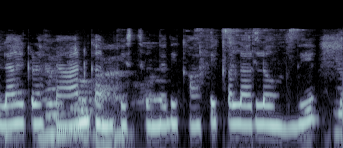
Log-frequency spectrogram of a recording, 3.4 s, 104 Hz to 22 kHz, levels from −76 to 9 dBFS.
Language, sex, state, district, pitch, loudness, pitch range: Telugu, female, Andhra Pradesh, Sri Satya Sai, 245 Hz, -16 LUFS, 235-255 Hz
